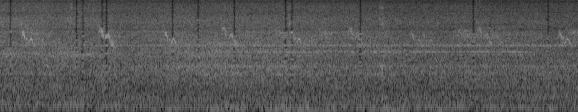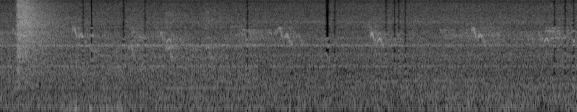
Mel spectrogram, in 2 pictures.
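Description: Electric suburban trains moving through the station across the tracks, heard as a steady low rumble. A faint high chirp repeats a little more than once a second, and there is a sharp click about halfway through.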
